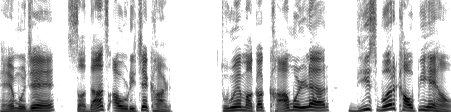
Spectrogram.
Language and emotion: Goan Konkani, happy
